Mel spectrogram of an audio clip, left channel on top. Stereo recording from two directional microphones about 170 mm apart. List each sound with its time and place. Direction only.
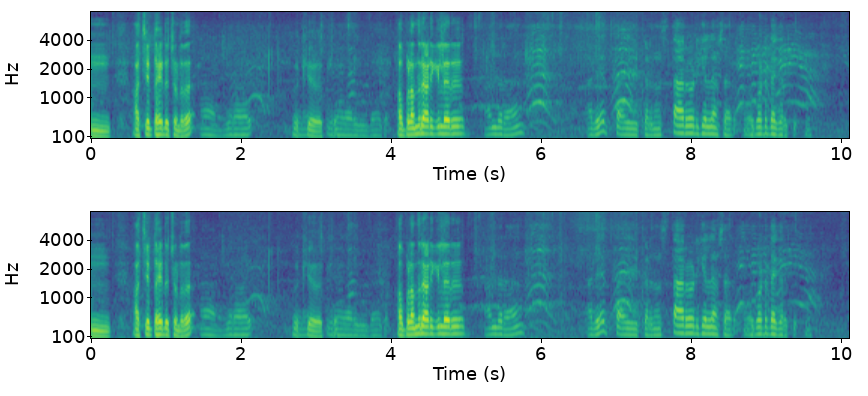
0.0 s speech: 20° right (ahead or behind)
1.5 s speech: centre (ahead or behind)
2.6 s speech: 15° right (ahead or behind)
5.3 s speech: 5° left (ahead or behind)
5.8 s a sound: 75° right (ahead or behind)
6.6 s speech: centre (ahead or behind)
